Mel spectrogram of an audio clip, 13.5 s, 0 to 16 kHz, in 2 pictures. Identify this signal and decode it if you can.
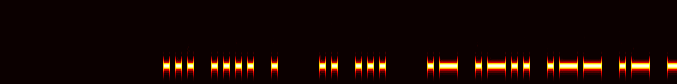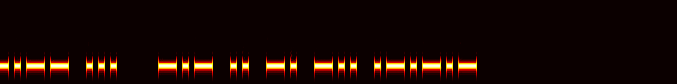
Morse code, heard as a keyed tone, about 20 wpm, 700 Hz. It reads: SHE IS ALWAYS KIND.
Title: Sentences with 2-Word Phrases - Spoken Beginning - 20wpm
